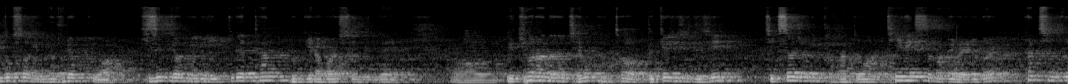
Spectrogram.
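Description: No technical faults can be heard anywhere in the audio, which stays continuous and steady throughout.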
